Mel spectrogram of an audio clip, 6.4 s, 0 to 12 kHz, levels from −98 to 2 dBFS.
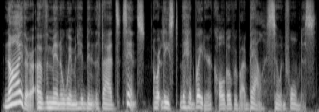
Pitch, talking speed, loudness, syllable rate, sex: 140 Hz, 235 wpm, -21 LUFS, 5.7 syllables/s, female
